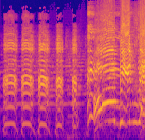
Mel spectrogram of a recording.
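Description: A squeaky rubber chicken toy squawks five times in a quick honking rhythm, then lets out longer, strained, wavering squeals, loud with no other sounds.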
